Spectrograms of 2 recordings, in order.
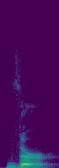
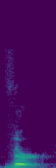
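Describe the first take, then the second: No difference in how they are said.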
